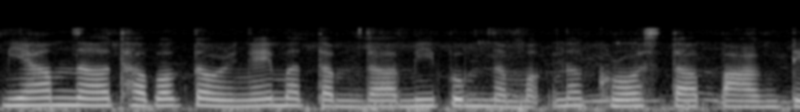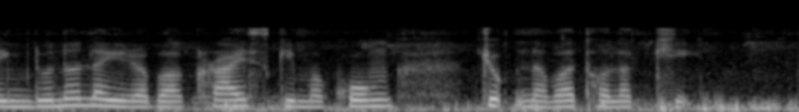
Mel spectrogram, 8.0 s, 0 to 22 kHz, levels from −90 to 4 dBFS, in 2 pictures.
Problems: background sounds at intervals, background conversations at intervals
